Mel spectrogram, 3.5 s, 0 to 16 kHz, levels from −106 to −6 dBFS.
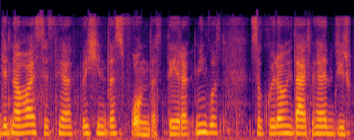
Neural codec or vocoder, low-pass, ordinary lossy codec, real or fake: autoencoder, 22.05 kHz, a latent of 192 numbers a frame, VITS, trained on many speakers; 9.9 kHz; Opus, 24 kbps; fake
